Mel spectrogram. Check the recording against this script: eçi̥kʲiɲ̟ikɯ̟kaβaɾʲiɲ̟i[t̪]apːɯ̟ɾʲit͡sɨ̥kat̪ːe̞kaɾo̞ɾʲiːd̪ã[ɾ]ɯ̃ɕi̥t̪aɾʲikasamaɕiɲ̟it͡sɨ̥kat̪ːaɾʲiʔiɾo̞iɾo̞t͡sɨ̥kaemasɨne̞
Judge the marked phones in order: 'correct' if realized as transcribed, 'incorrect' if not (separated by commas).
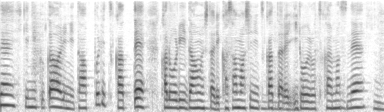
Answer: correct, incorrect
